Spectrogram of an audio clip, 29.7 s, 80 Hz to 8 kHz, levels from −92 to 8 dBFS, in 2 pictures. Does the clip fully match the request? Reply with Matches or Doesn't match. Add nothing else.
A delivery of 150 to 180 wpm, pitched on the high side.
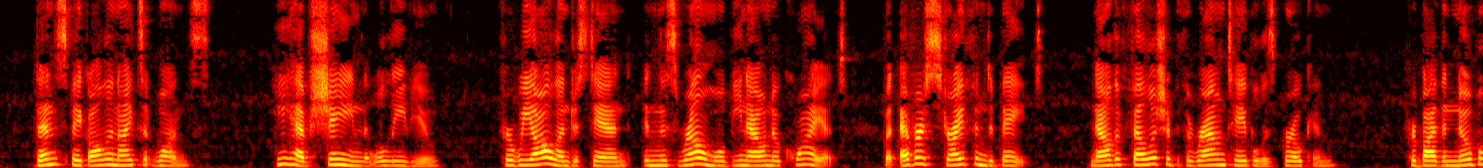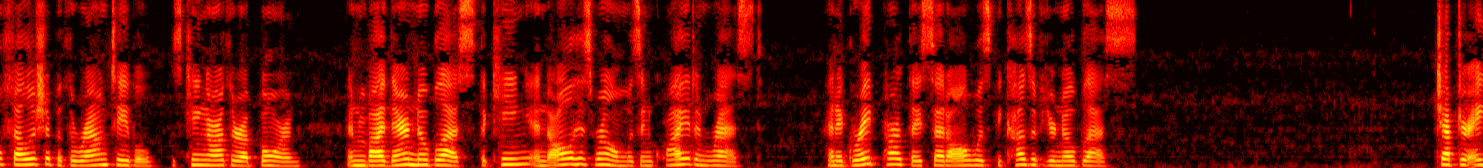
Matches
